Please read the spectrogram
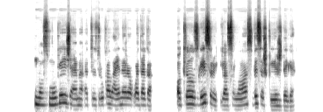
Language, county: Lithuanian, Šiauliai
